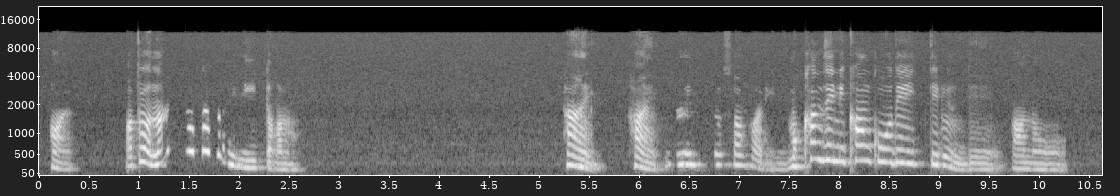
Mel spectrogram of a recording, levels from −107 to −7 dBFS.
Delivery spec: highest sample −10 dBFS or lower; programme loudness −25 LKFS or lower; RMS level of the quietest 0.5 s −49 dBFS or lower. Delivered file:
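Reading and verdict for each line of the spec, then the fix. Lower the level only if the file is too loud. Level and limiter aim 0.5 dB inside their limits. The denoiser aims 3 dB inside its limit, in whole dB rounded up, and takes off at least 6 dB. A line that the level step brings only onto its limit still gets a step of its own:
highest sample −3.5 dBFS: out of spec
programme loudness −18.5 LKFS: out of spec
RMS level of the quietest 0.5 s −47 dBFS: out of spec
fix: level −7 dB

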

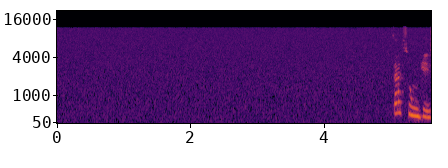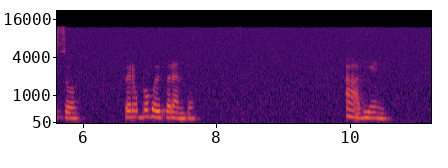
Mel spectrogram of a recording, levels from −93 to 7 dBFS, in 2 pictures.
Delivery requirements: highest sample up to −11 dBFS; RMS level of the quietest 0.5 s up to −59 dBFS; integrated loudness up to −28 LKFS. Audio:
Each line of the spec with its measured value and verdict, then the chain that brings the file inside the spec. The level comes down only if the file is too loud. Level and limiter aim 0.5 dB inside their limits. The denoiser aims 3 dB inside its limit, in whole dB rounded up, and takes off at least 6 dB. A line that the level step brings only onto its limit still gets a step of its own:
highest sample −18.0 dBFS: in spec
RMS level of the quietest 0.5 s −52 dBFS: out of spec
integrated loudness −33.0 LKFS: in spec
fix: broadband denoise 10 dB, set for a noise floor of −52 dBFS

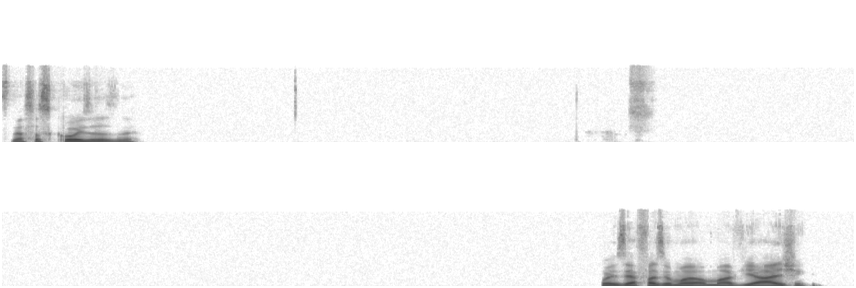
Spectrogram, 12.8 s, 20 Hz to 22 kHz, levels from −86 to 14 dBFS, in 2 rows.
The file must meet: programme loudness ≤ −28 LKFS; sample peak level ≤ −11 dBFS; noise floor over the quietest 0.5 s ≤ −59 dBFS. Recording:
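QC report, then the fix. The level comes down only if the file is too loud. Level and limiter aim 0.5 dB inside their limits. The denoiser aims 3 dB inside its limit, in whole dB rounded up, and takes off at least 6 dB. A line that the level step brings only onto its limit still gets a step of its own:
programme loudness −22.0 LKFS: out of spec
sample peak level −4.0 dBFS: out of spec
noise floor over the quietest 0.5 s −69 dBFS: in spec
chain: level −6.5 dB
brickwall limiter −11.5 dBFS

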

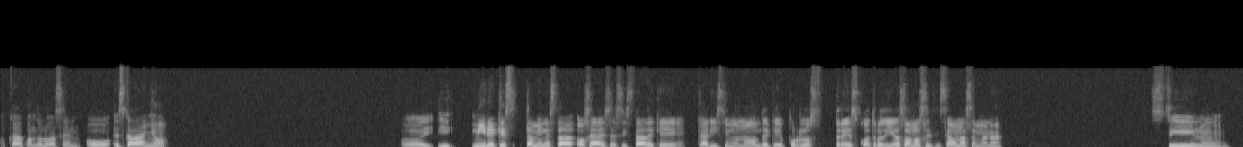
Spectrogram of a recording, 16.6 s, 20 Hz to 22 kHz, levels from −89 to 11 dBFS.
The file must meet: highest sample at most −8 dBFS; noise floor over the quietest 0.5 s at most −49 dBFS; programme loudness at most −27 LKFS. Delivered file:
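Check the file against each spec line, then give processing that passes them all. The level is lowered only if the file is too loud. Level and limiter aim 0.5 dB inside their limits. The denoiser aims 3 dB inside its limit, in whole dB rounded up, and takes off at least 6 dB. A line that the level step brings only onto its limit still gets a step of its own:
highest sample −6.0 dBFS: out of spec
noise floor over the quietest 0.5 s −59 dBFS: in spec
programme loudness −24.0 LKFS: out of spec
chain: level −3.5 dB

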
